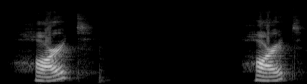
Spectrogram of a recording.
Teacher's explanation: We have the A as in father and then an R sound. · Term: ah as in father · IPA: /ɑ/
